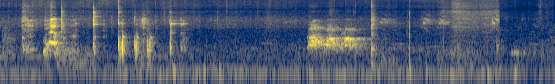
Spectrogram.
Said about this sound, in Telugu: కొంచెం మటన్ మసాలా ఒకసారి బాగా తిప్పుకుందాం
